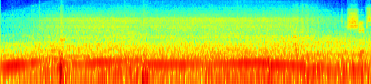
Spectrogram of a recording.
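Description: A car with a freshly saved automatic transmission on a road test, its engine droning steadily and loudly, with the pitch stepping and dipping at about three firm gear shifts.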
